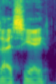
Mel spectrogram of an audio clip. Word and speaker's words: ICXA: I would use ICXA, but a lot of people will drop the X and say A. So, um, whatever works. We can use ICA.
